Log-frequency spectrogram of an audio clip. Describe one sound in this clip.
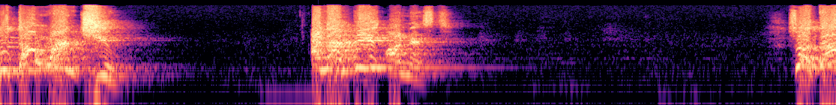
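A man speaks loudly and with animation through a microphone, echoing in a large room.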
